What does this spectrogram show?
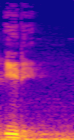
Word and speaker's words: EDI: airlock is a jar why are you named Ed Ed is the phonetic pronunciation of Ed di that is an acronym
